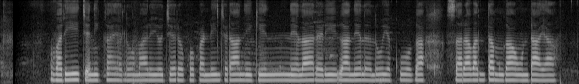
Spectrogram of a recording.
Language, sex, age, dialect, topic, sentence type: Telugu, female, 31-35, Southern, agriculture, question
